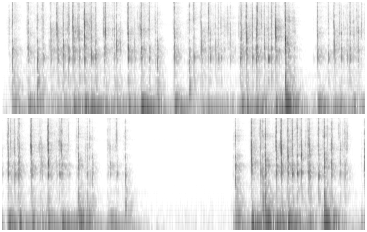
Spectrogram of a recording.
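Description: Fingertips of both hands type continuously on a compact white Ducky Miya Pro mechanical keyboard with white plastic keycaps and Cherry MX Red switches. Rapid, bright plastic clacks ride over a low thumpy bottom-out. The typing pauses into near silence for just under a second, then resumes.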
